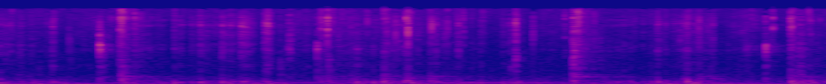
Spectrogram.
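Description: A solid white soap bar held in the hand is shaved with a utility knife blade. A quick series of short, crisp scraping strokes with bright crackling edges rises over a soft, low rumble. Each stroke ends almost instantly with no ring.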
